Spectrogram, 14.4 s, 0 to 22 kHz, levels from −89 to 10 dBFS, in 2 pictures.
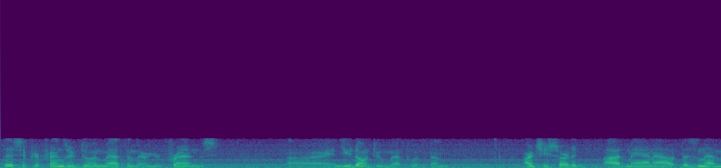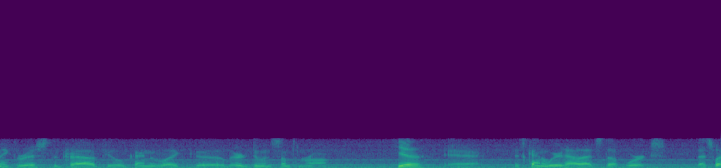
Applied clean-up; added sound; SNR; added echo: none; none; none; none.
